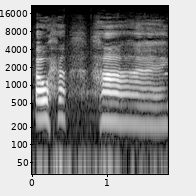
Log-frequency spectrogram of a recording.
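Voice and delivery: unenthusiastic drawn-out greeting, acted; mock a listless, dragged-out hello; low energy. Partner greeting someone at the door, mock low energy. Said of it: "you're very low energy towards something".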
